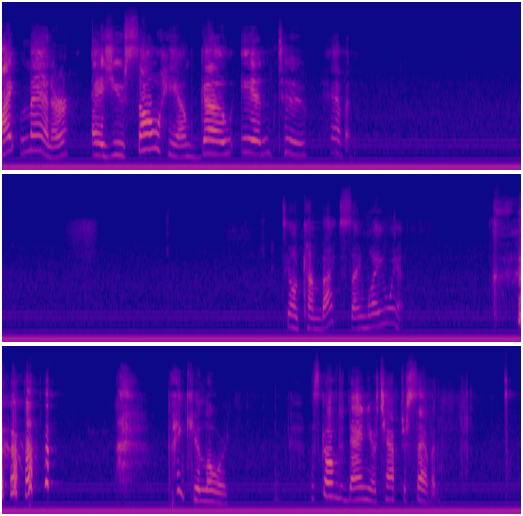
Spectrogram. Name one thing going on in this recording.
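A middle-aged woman speaks calmly into a microphone, with pauses.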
